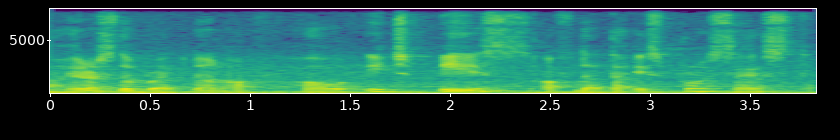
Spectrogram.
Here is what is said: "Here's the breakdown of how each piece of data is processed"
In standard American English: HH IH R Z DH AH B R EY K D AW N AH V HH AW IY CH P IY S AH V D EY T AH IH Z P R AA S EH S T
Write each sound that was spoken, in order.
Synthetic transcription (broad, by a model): HH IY R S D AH B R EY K D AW N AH F HH AW IY CH P IY S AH F D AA T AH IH S P R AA S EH S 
